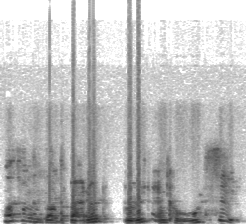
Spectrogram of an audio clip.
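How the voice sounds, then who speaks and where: A woman's voice: fairly high pitch, lively intonation, a little fast, dark tone, slightly rough. A woman playing a prim, aggrieved fairy-tale woman, matter-of-fact and self-justifying, in readers theater. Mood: aggrieved, firm. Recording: dull, lo-fi microphone sound.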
